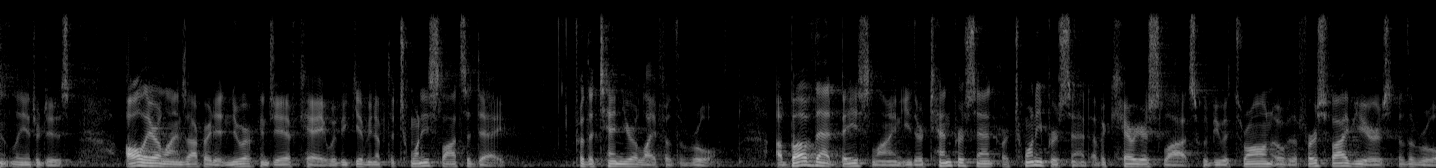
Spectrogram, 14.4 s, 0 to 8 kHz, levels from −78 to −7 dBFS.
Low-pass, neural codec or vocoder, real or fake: 7.2 kHz; none; real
